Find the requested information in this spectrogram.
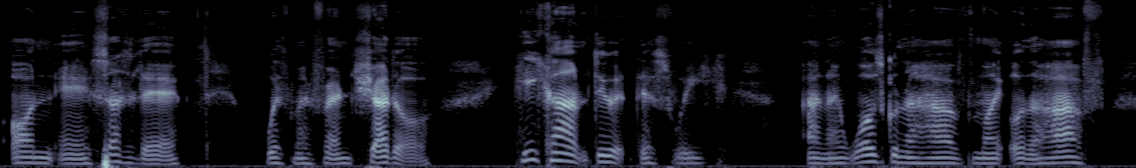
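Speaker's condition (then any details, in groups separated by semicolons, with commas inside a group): Cerebral palsy; tight muscles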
